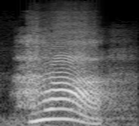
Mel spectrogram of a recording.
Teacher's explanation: حرف ہا اور آج کا ہمارا 5واں حرف حمزہ، ان دونوں کی آواز حلق کے آخری حصے سے آئے گی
